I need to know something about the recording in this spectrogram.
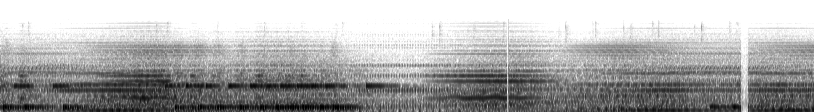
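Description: Granular synthesis output of the netMUSE software: a dense, sustained cloud of layered steady tones, with pitches entering and falling away as the texture shifts. It cuts out for an instant near the end.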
